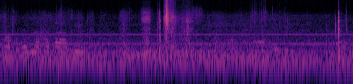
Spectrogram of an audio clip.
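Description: Voices talking in the background, with a sharp click or knock about halfway through. A faint steady high hum runs underneath.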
